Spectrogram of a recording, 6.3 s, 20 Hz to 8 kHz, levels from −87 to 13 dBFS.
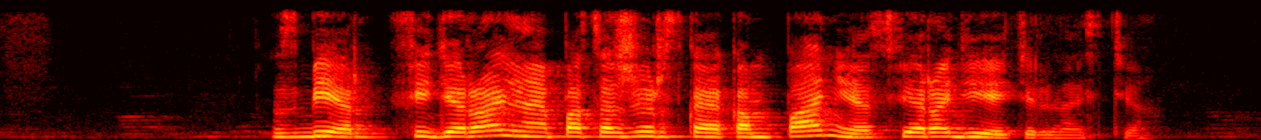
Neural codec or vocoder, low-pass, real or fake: none; 7.2 kHz; real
